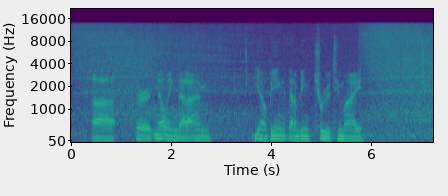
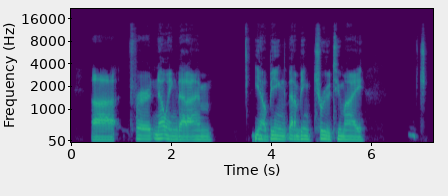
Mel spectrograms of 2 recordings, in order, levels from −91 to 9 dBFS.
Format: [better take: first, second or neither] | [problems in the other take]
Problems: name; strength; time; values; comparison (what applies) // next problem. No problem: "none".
second | hiss; loud; throughout; 6 dB below the speech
